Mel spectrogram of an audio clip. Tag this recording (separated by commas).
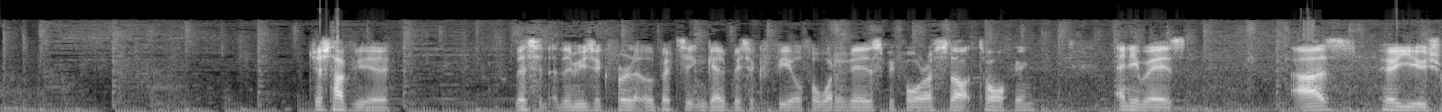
Speech, Music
